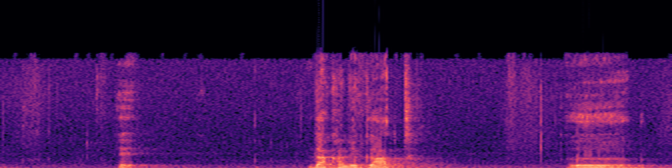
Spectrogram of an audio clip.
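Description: A middle-aged man speaks calmly and clearly into a microphone, in short bursts.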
